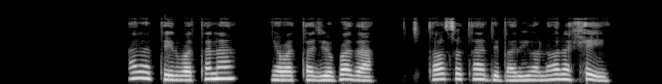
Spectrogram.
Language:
Pashto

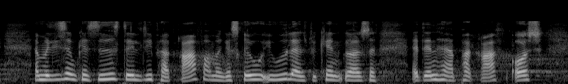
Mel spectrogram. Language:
Danish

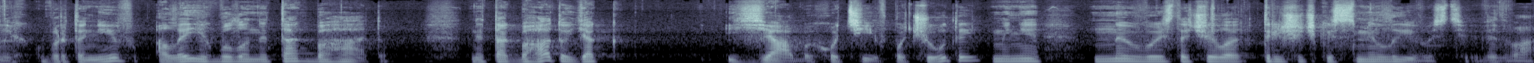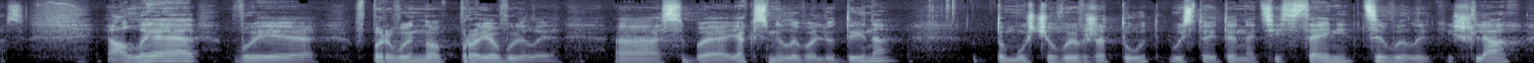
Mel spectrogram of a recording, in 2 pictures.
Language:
Ukrainian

